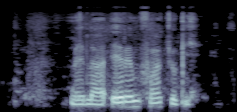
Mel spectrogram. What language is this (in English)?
Mundang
